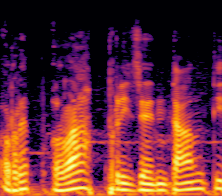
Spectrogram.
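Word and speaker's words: Rappresentante: My favourite was the song Ciao Ciao by La Rappresentanti di Lista. I always want to say represent because in English, but in Italian it's ra, not re.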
